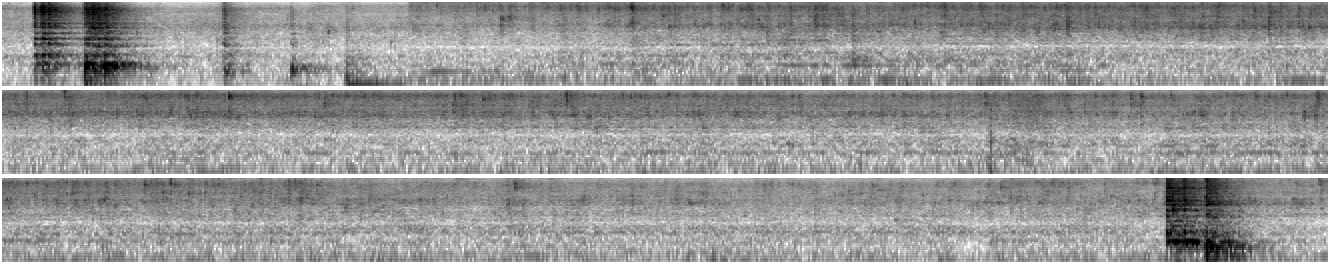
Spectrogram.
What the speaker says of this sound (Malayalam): നമുക്ക് കപ്പ ഊറ്റാം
